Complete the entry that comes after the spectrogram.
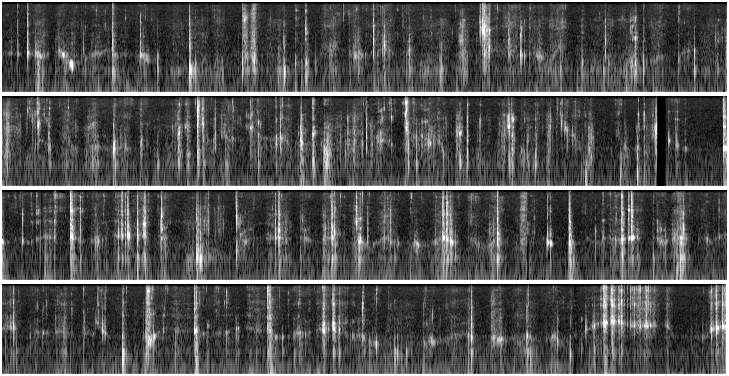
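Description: Close-miked chewing and crunching of hard candy, full of sharp crackly snaps: bites into a colourful edible candy spoon and, near the end, a crisp crackly bite into a stick coated in tiny candy pellets.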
